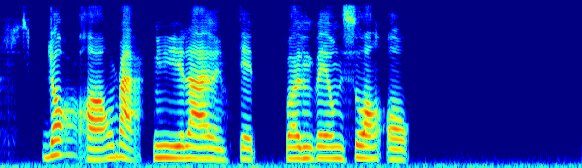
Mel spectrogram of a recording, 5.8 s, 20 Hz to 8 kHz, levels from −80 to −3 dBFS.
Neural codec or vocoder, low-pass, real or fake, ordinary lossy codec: autoencoder, 22.05 kHz, a latent of 192 numbers a frame, VITS, trained on many speakers; 7.2 kHz; fake; none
